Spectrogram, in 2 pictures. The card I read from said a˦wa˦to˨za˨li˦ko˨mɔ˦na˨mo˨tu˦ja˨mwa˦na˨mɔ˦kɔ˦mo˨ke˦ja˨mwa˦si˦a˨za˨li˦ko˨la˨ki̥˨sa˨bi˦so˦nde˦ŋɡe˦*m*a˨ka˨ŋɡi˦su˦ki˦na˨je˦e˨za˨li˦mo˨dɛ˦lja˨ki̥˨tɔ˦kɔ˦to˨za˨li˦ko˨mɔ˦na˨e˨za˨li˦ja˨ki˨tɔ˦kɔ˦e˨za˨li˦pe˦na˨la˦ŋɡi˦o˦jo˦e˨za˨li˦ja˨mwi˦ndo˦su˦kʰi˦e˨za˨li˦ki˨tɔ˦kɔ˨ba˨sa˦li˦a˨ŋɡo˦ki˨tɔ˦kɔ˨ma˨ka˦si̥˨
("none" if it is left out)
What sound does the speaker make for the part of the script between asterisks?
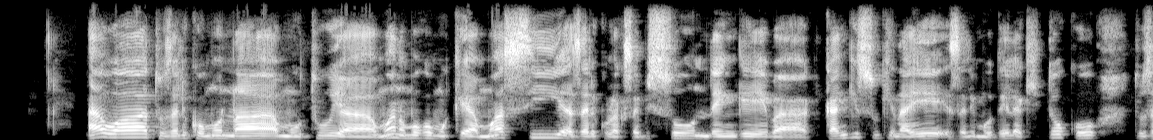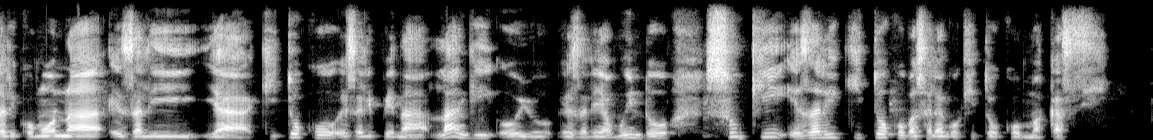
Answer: b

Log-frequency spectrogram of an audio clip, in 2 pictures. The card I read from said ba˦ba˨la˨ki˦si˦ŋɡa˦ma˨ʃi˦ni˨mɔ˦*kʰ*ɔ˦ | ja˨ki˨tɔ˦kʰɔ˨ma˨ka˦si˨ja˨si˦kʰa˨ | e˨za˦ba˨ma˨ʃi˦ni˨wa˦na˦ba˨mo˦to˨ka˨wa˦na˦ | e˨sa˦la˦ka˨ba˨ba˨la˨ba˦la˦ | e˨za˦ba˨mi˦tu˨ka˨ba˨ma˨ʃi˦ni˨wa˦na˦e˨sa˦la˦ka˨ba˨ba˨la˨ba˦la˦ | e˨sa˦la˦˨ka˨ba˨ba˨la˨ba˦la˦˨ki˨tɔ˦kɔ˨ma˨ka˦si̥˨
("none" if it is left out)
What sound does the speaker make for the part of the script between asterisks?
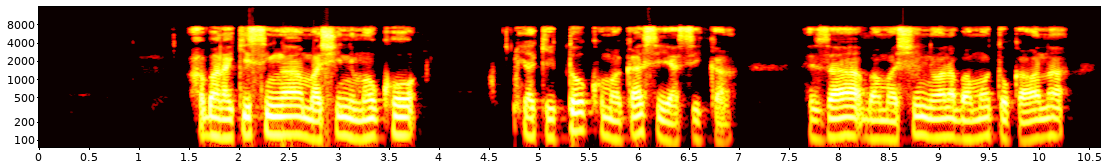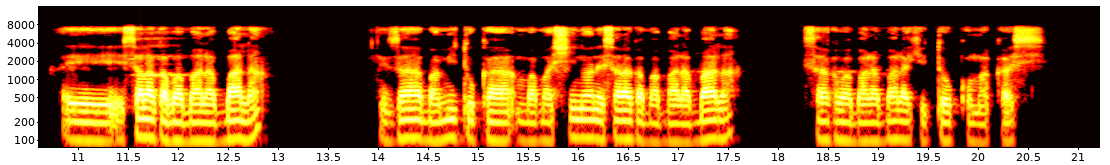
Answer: kʰ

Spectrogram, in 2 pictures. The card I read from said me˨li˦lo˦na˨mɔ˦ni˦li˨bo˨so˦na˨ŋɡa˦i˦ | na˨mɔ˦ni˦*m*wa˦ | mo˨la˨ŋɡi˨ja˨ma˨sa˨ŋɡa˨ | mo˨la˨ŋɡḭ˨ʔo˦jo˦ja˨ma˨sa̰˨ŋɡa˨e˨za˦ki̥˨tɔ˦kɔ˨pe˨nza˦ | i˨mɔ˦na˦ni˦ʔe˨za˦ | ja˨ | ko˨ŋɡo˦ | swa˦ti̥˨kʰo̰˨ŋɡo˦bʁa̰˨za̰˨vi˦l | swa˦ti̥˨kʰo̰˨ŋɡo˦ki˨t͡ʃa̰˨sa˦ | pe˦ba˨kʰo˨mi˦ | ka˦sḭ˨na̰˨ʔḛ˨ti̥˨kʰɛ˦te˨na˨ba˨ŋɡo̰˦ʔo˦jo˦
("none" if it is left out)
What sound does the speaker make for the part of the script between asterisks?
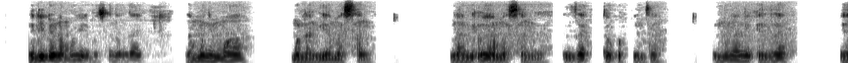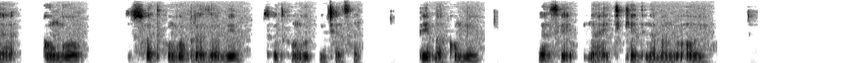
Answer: m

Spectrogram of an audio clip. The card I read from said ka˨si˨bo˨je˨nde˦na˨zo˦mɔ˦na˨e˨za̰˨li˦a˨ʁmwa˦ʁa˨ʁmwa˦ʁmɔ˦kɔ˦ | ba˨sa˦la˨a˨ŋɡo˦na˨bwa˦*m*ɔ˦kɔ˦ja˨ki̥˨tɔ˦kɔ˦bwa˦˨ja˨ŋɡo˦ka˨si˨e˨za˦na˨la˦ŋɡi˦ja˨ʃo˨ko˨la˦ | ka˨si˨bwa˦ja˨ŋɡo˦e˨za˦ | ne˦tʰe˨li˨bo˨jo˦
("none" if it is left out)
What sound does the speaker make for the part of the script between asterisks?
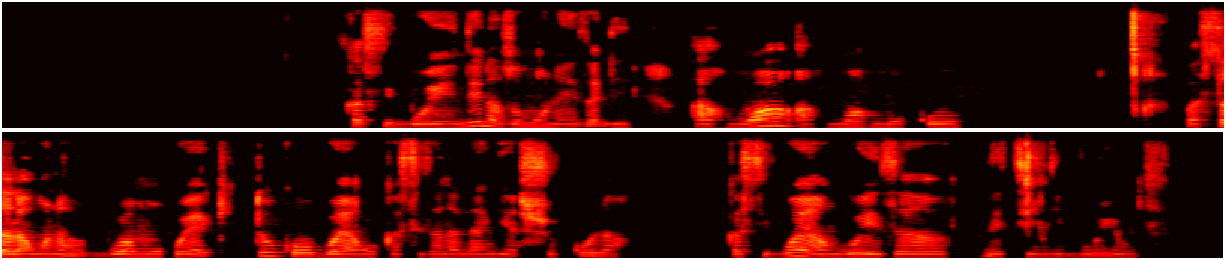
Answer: m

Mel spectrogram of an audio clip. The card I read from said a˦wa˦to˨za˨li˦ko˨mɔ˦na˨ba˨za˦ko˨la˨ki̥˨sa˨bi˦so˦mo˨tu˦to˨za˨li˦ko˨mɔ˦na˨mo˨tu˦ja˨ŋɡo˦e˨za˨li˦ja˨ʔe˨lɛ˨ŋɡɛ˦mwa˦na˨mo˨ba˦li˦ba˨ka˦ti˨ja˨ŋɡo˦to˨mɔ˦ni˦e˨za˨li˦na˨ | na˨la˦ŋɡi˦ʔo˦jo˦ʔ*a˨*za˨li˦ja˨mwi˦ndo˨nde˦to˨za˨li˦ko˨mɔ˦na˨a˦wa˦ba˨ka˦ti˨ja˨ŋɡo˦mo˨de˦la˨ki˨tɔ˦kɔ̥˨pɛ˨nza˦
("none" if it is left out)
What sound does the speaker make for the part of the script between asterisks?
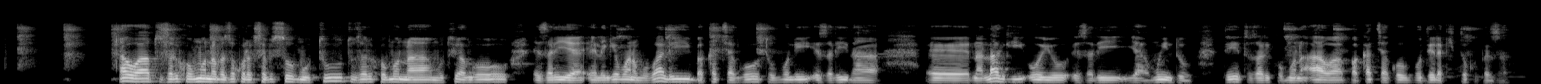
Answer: e˨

